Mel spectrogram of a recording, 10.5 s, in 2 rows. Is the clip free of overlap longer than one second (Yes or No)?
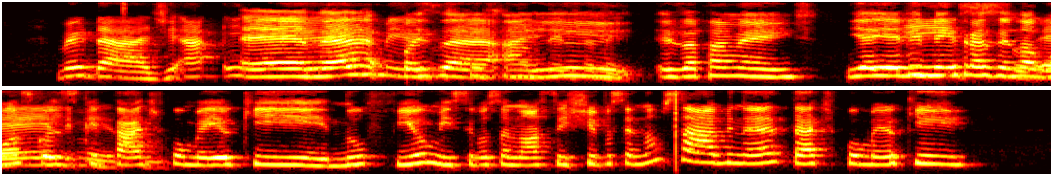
No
